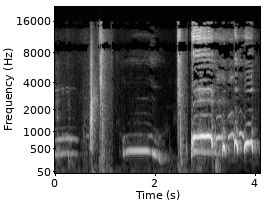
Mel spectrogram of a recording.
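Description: A man crying out and laughing in pain while his armpit is waxed: a held vocal 'ooh' that falls in pitch at its end, then broken high laughter. Two sharp, sudden noises come about a second and two and a half seconds in.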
